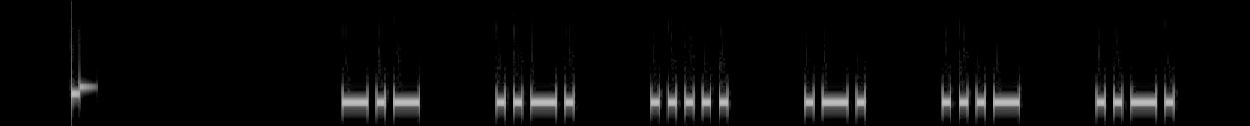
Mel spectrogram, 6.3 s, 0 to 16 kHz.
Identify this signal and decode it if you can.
Morse code, heard as a keyed tone, about 28 wpm, spaced as for 16 wpm, 700 Hz. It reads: KF5RVF
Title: USA Call Signs - 6 Characters - 3x Character Spacing - 28wpm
